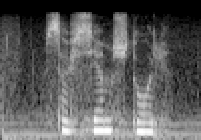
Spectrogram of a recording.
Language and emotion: Russian, sad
